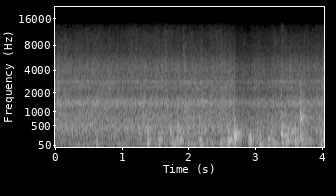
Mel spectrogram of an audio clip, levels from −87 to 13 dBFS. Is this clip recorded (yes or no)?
no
